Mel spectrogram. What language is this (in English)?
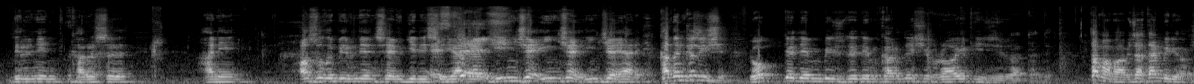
Turkish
